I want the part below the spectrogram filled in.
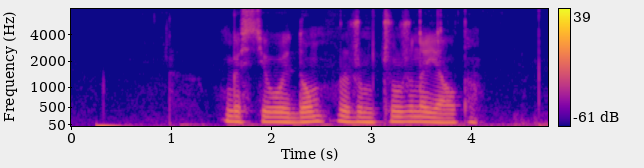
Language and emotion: Russian, neutral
